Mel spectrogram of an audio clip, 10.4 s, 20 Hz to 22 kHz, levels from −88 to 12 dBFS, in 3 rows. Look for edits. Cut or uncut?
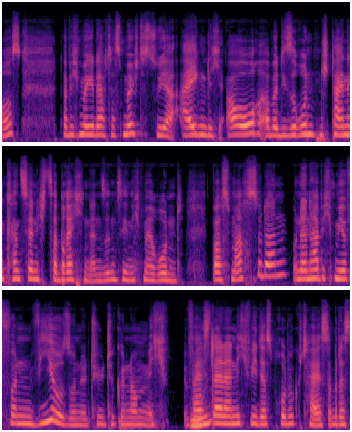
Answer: cut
